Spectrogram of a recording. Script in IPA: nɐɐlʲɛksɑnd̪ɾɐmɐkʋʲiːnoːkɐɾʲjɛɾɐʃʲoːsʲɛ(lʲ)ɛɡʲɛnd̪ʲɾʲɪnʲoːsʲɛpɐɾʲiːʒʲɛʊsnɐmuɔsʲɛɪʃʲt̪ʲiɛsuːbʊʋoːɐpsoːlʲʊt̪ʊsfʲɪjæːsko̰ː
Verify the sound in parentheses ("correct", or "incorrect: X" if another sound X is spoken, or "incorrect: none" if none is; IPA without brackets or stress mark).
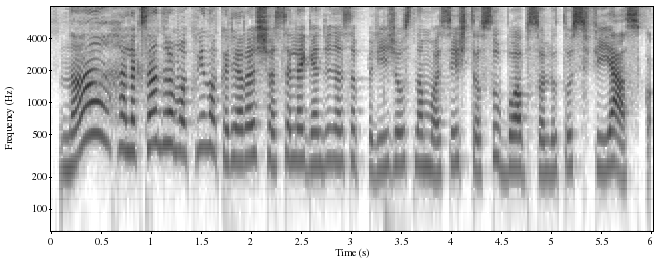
correct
